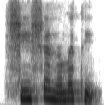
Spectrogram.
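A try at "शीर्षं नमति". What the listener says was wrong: Sheer, the repa is missing. Sheershaha. Sheershaha namati.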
